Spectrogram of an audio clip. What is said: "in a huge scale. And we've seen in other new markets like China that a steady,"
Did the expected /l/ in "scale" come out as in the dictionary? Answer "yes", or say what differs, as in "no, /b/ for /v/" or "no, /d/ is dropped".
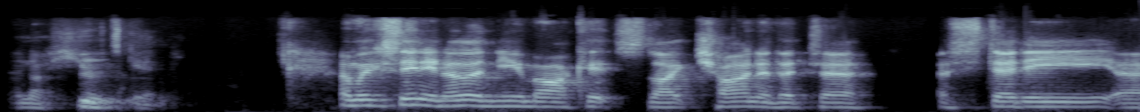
no, /n/ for /l/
